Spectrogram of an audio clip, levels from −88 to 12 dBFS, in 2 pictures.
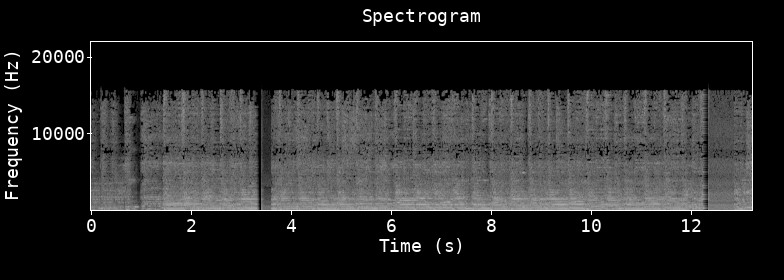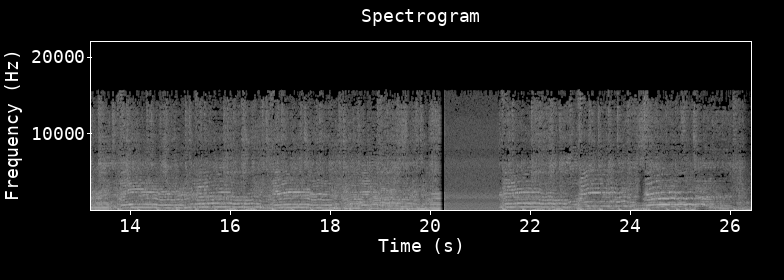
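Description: From 3.29 to 3.61 s, a long network dropout likely cut off arriving audio. The receiver stretches the last sound into a fading buzz for about 300 ms, ending in a brief silence before the audio resumes with that stretch lost.

From 12.23 to 12.87 s, a second long network dropout likely stopped the audio again. About 620 ms is replaced by a continued, decaying imitation of the preceding sound, with no gap of silence.

At 19.77, 19.87 and 19.93 s, short concealed packet loss left the decoder missing about 20 ms each time. It patches each hole by extending the previous sound, producing three quick smears or wobbles close together.

From 20.17 to 21.39 s, the longest network dropout likely interrupted delivery for about 1.2 s. The fill decays from a buzz into near silence, then the audio jumps back without the missing portion.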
